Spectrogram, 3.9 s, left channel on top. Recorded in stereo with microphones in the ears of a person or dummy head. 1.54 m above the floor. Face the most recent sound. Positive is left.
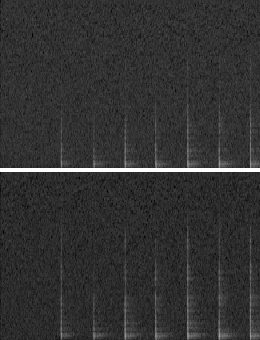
turn(degrees=-35)  # may be behind; listen again after turning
